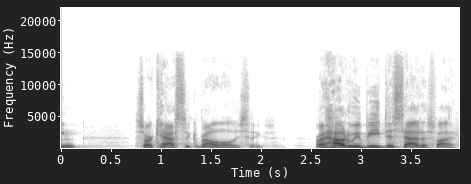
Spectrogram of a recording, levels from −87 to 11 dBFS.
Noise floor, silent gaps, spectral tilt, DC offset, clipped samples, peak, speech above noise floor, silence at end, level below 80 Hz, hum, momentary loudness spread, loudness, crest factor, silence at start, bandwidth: -63 dBFS; none; -6.5 dB/octave; under 0.1%; under 0.1%; -4 dBFS; 40 dB; 0.05 s; -80 dBFS; none; 15 LU; -24 LUFS; 20 dB; 0 s; 15 kHz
